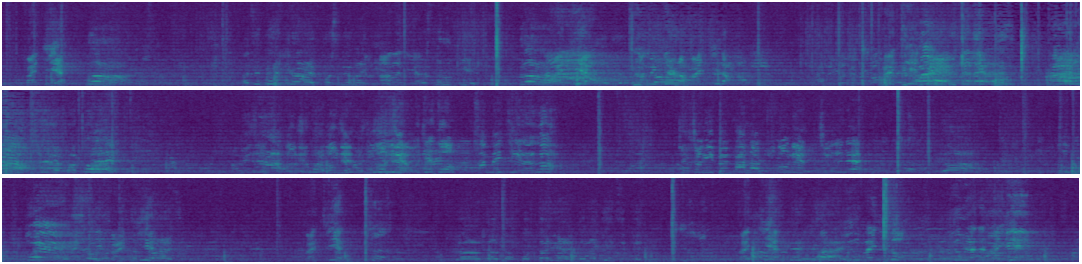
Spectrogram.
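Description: Men's voices calling out over arena crowd noise during a kickboxing bout, with a few sharp thuds of punches and kicks landing.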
